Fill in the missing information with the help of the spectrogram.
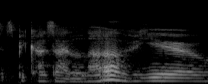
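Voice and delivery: low, slow, hushed creepy lover; stalker voice. Acted. Player voicing his confession of love, low creepy stalker voice. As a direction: draw it out softly like an obsessed stalker. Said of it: "like, stalker voice".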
